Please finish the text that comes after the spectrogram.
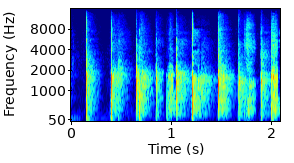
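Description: Studio applause effect: about ten sharp, evenly spaced clapping bursts, close and fairly loud, with no voices over them.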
